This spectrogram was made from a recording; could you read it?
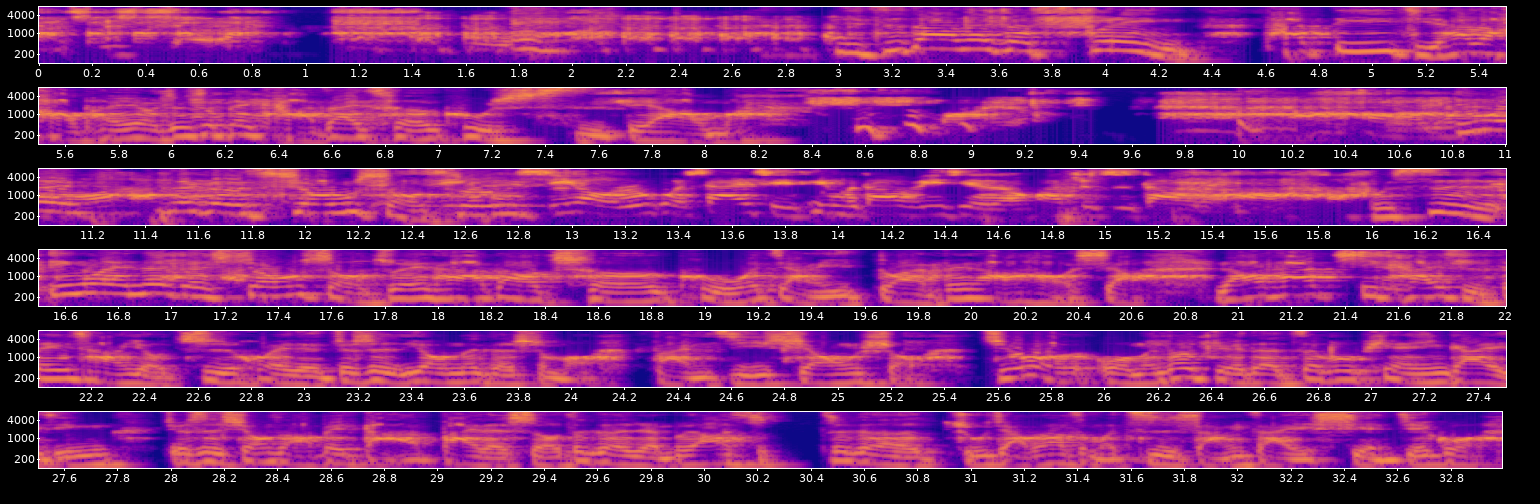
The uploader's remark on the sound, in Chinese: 遠段錄音 ,音質請見諒。在車庫錄音。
